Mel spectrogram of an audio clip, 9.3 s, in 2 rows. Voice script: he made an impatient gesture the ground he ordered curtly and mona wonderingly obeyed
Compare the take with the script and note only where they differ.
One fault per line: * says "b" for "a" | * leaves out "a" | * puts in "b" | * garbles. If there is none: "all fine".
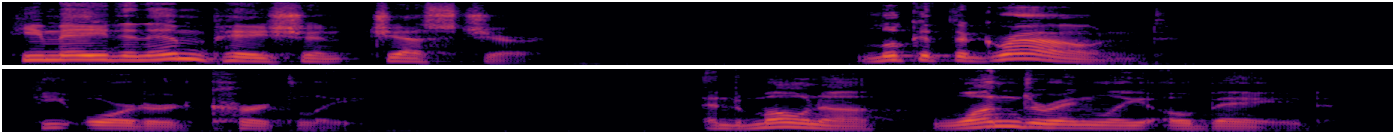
* puts in "look at"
